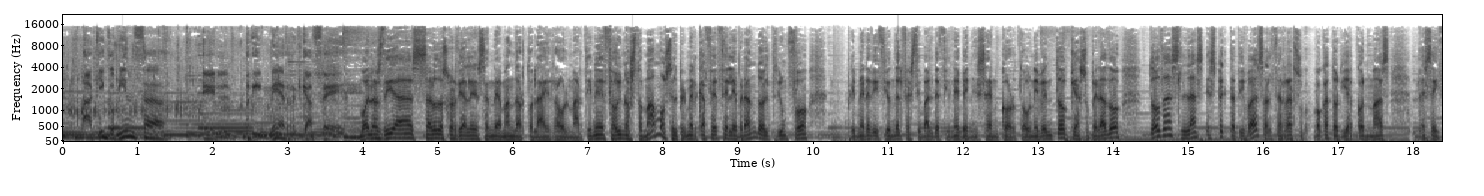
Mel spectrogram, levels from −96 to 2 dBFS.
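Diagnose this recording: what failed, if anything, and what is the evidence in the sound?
Short concealed packet loss on the network path: brief smears or wobbles at 9.41, 10.00, 17.13, 17.95 and 18.08 s. Each loses 20 to 40 ms, and the receiver bridges the gap by extending the preceding sound, then blends back into the real audio.

Burst of packet loss, also on the network path: about 140 ms goes missing at 10.27 s and 100 ms at 16.57 s. The last sound is held and fades, rather than cutting to silence as a dropout would.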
